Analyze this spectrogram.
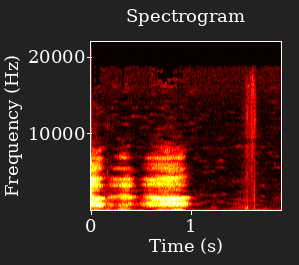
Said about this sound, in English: That was weird, right? Because I hung up the phone, but I could still hear … breathing, which is a little bit spooky, isn't it?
